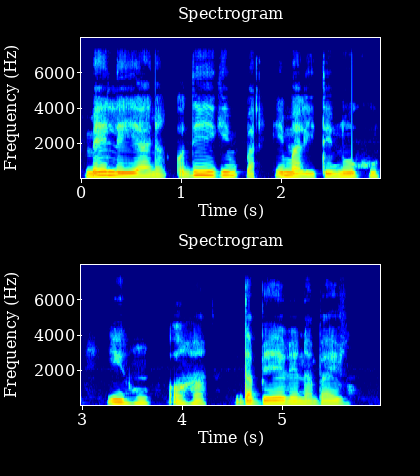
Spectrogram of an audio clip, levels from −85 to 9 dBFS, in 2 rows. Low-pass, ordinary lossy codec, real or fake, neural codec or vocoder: 7.2 kHz; none; real; none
